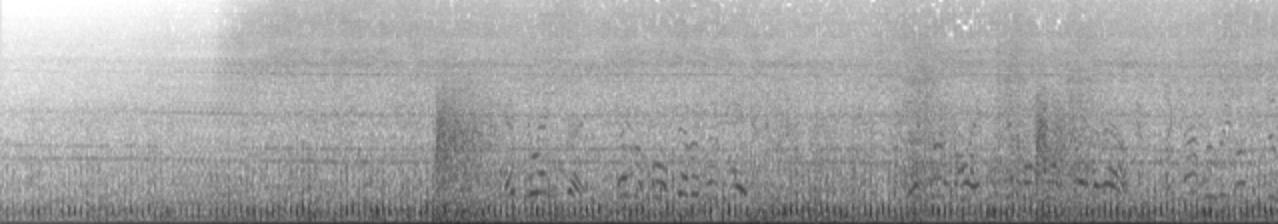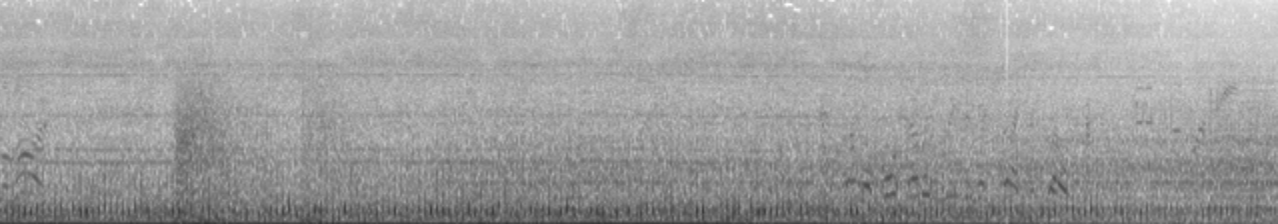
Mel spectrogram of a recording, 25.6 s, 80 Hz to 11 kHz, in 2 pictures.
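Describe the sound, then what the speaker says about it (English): A helicopter arrives in the Socom Confrontation shooter on PS3's Kasbah map, its loud, close rotor thrum and engine drone swelling in and holding steady throughout, with a deep low hum beneath. "Chopper's here!"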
